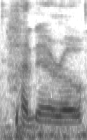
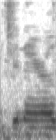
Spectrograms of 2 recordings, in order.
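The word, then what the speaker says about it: Genaro: Don Janeiro especially I'm not even pronouncing right. Hanero. Don Hanero. I say Janiro. That's how I pronounced it when I was 10.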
